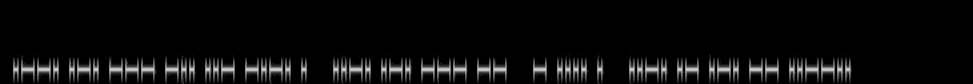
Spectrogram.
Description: Morse code, heard as a keyed tone, about 32 wpm, 700 Hz. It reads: PRODUCE FROM THE FARM?
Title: Sentences from Top 1000 Words - Review Part 3 - 30wpm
